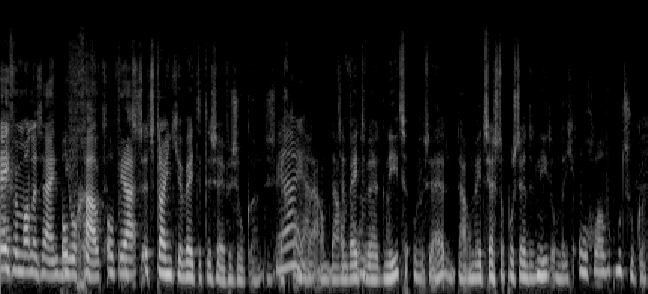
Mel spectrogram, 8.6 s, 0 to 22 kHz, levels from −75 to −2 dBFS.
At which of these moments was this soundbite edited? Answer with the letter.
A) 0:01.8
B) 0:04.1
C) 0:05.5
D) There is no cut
D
